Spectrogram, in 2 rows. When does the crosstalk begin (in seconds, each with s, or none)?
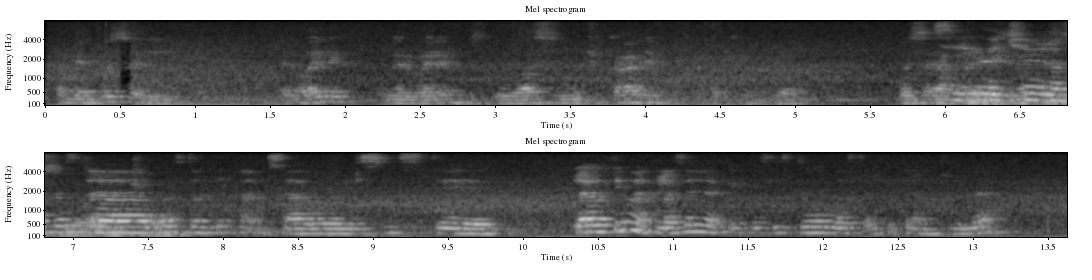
5.9 s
